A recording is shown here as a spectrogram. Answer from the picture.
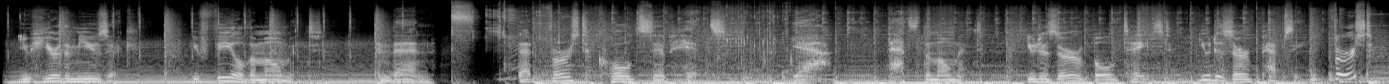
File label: Commercial; Demo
